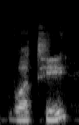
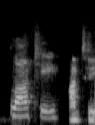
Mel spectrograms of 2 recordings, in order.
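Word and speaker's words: Lahti: I mean, by the way, congratulations on the Ironman World Championships at how do I pronounce it? Is it Lati? Lottie.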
